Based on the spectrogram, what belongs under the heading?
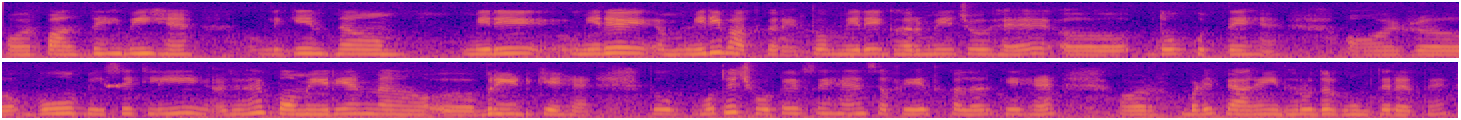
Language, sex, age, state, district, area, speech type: Urdu, female, 30-45, Delhi, North East Delhi, urban, spontaneous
